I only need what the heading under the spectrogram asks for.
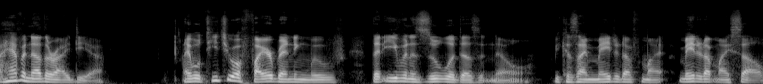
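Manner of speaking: ordinary talk, nothing marked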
